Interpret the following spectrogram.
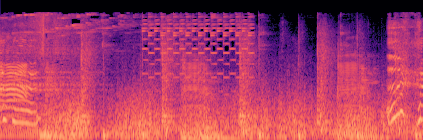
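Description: Cartoon soundtrack: background music, with a character's voice trailing off in the first half-second and a dense run of sound effects after it.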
